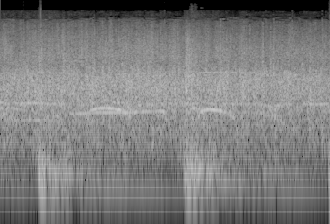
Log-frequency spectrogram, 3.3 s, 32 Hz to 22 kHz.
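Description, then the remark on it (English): A steady round of applause from a sizeable crowd, dense clapping filling the whole stretch at a fairly loud, even level with no voices rising above it. “Let's all just give a big round of applause for all 840 inhabitants of the dwelling.”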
